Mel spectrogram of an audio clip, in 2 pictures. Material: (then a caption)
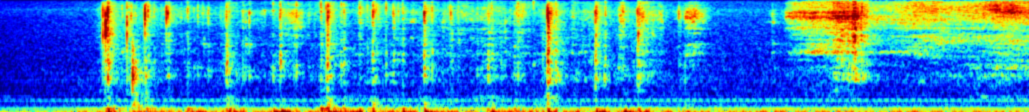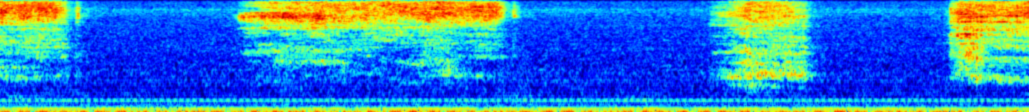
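Paper. Fingertips and short painted nails from both hands tap and scratch a printed paper face chart clipped to a hardboard clipboard lying flat on a red surface. A run of quick, crisp taps comes first, followed by several longer, bright scratching strokes across the paper, all over a steady low hum.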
